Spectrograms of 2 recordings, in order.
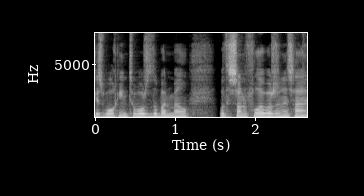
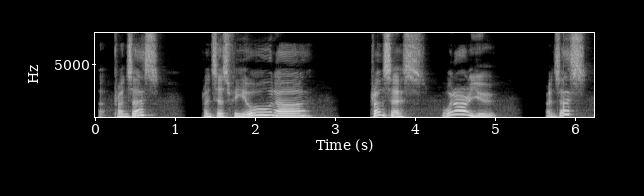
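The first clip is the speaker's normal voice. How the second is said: high, questioning call for the princess; Donkey calling into an empty room; searching call; 6 semitones higher, slower than usual. A narrator's reading. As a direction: call out tentatively, drawing out the name.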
